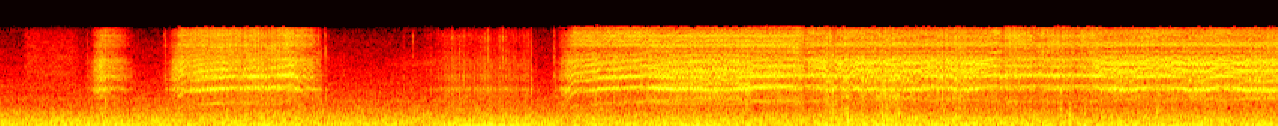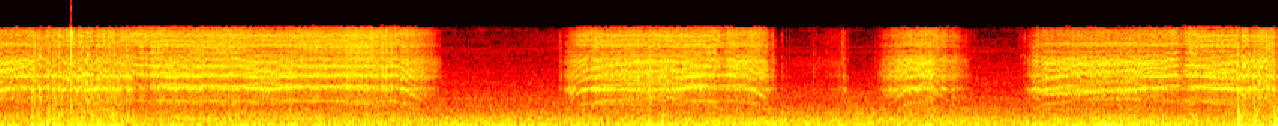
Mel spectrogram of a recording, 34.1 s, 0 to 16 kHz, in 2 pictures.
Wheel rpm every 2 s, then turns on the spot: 10, 110, 10, 30, 150, 160, 160, 160, 160, 160, 160, 30, 100, 90, 50, 80, 150.
4-6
